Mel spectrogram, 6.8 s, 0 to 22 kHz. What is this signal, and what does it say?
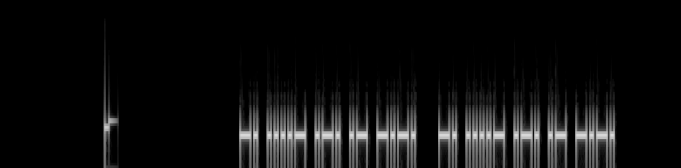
Morse code, heard as a keyed tone, about 34 wpm, 700 Hz. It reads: N4RAC N4RAC
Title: USA Call Signs Repeated 2x 35wpm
